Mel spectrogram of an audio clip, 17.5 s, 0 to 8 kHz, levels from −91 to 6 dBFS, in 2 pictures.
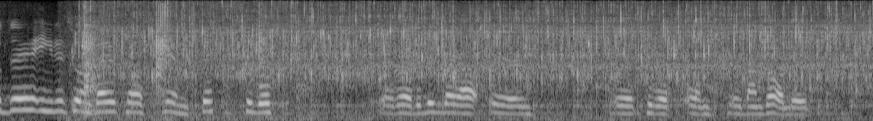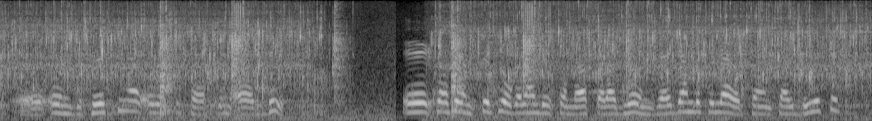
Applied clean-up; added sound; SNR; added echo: none; Water tap, faucet + Fart; 0 dB; none.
